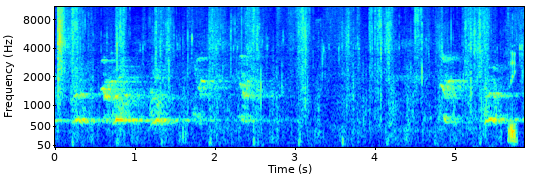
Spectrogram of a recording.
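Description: Hunting dogs bark repeatedly during a rabbit hunt in Mershon, southeast Georgia. The barks are sharp and irregular and sound somewhat distant, with rustling footsteps through brush in between.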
